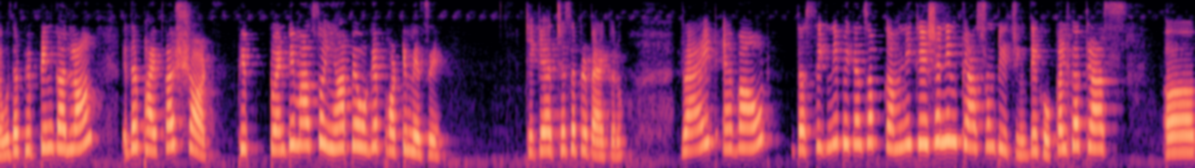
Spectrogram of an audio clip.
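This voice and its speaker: A woman teacher with an Indian accent giving a brisk exam revision lecture, reading questions aloud slowly and explaining them. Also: very high-pitched. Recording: dull lo-fi recording.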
